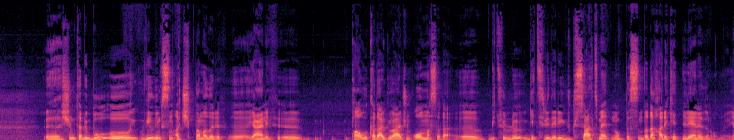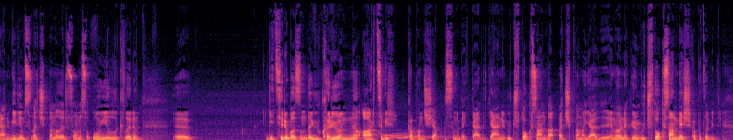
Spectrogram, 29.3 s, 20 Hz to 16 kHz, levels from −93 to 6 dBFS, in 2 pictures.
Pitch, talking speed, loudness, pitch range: 100 Hz, 100 wpm, -20 LUFS, 90-115 Hz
